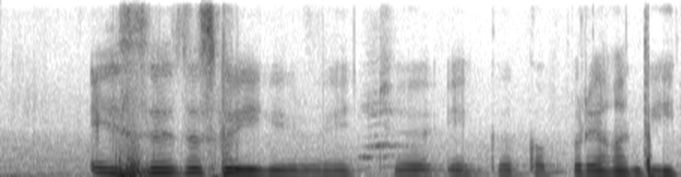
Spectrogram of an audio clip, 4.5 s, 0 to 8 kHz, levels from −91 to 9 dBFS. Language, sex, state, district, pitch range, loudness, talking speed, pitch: Punjabi, female, Punjab, Kapurthala, 185-200 Hz, -14 LUFS, 80 wpm, 190 Hz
